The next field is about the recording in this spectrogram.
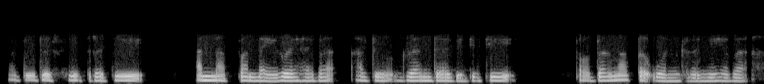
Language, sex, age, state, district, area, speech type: Manipuri, female, 18-30, Manipur, Kangpokpi, urban, conversation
